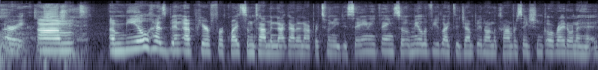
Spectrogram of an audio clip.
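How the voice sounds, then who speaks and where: A woman's fairly high voice, very fast and fairly even in intonation, over noticeable background noise. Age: 40s. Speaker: live stream discussion host. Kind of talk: casual moderated discussion.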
